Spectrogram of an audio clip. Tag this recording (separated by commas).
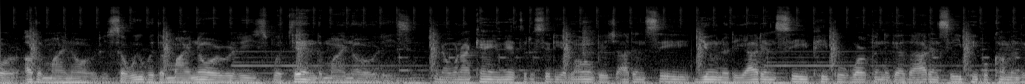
Speech, Music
